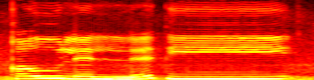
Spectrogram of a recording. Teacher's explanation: قول اللتی، اچھا دیکھیں یہ واو ساکن سے پہلے زبر ہے تو یہ واو لین ہے۔ جب کبھی واو ساکن سے پہلے زبر ہو تو وہ واو لین کہلاتا ہے، ٹھیک ہے، اور اس کو نرمی سے پڑھتے ہیں، کھینچ کے نہیں پڑھتے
